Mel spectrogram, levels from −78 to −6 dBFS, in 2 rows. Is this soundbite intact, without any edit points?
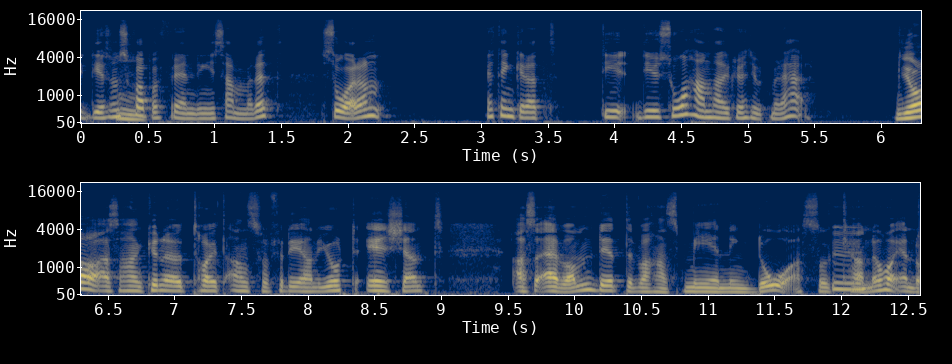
yes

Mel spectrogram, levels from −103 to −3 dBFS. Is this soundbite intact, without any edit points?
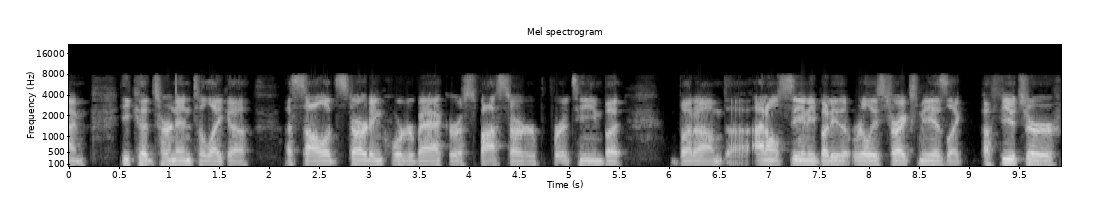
no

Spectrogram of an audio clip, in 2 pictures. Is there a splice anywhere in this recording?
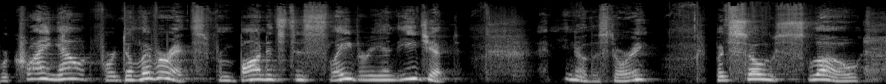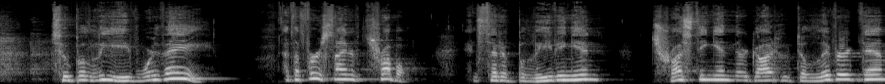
yes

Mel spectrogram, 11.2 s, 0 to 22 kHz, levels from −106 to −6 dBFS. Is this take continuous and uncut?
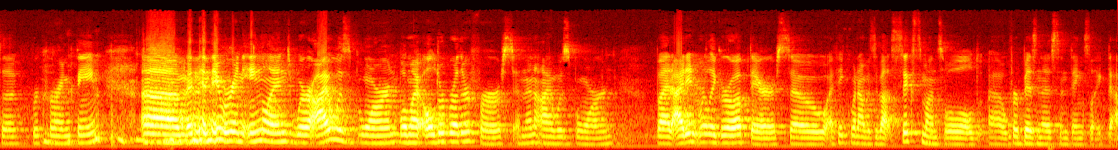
no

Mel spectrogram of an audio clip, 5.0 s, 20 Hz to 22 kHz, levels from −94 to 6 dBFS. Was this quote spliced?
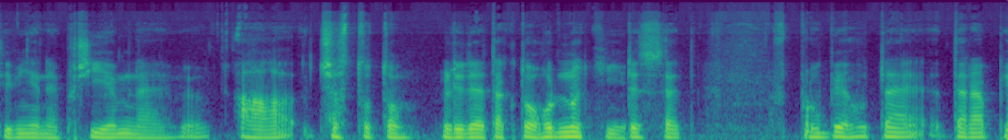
yes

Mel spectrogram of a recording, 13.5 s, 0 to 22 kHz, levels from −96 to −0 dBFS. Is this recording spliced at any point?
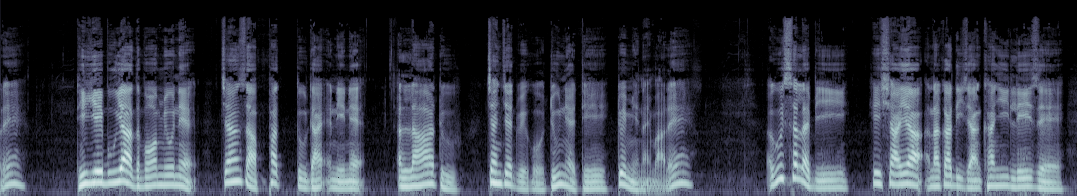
yes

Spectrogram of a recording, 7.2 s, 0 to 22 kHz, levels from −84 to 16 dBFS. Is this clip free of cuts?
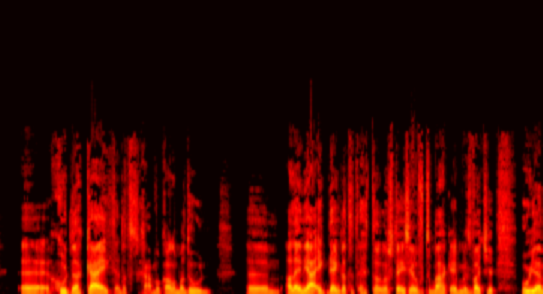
yes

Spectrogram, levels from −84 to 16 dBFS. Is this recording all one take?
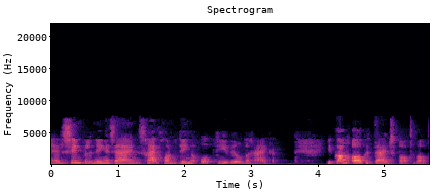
yes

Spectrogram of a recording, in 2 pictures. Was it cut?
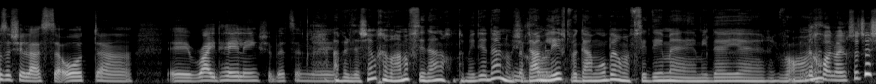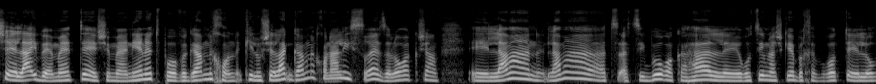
yes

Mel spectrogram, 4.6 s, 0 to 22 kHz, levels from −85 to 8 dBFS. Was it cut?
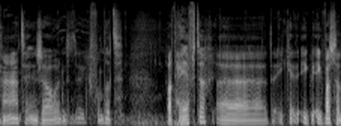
yes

